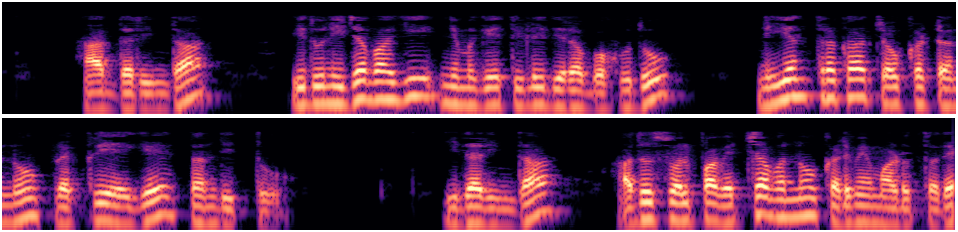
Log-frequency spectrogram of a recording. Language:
Kannada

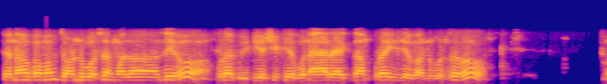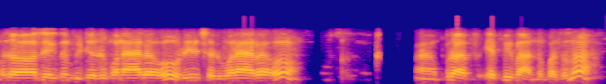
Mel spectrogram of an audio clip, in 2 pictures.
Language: Nepali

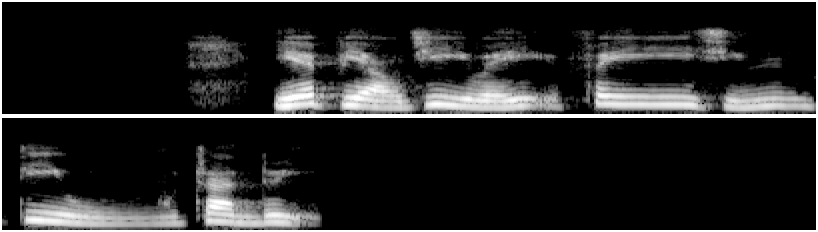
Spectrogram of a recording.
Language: Chinese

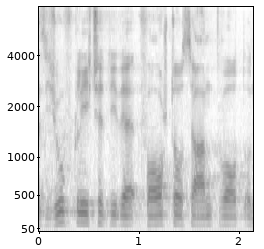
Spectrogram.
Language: Swiss German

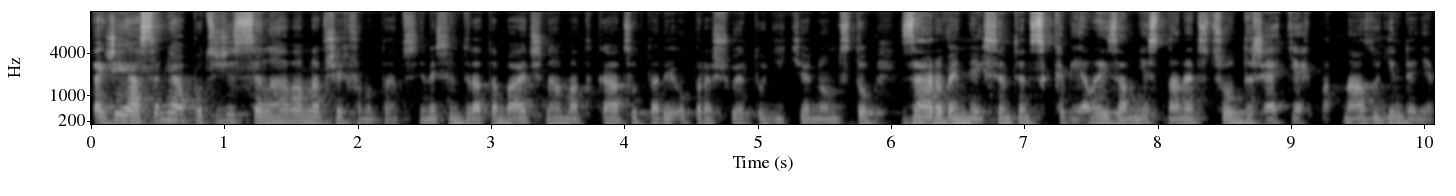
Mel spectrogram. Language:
Czech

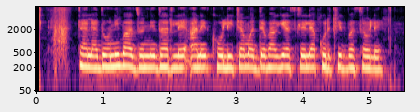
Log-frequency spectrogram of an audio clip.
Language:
Marathi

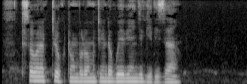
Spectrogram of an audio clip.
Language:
Ganda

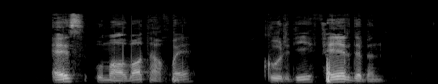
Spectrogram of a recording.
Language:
Kurdish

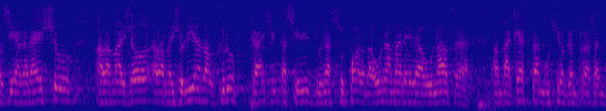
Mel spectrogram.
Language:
Catalan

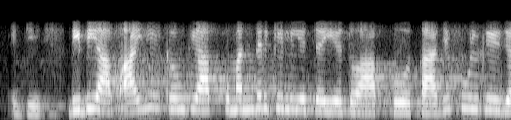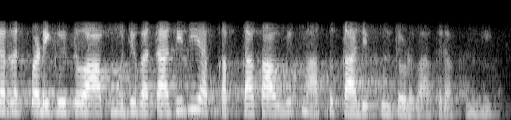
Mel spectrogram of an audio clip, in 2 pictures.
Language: Hindi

